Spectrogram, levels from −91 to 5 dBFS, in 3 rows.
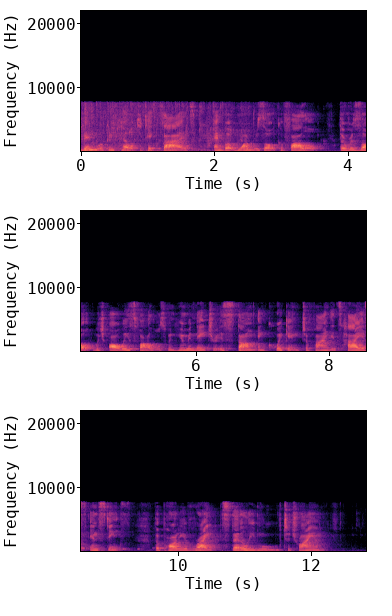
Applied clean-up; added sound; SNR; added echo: none; Drip / Sink (filling or washing); 20 dB; reverberation time 0.5 s.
